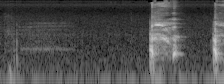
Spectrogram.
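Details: Male gamer recording commentary who apologizes for coughing and says he can't hold it back: two short, harsh coughs, the first a quick double burst, in a quiet room.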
